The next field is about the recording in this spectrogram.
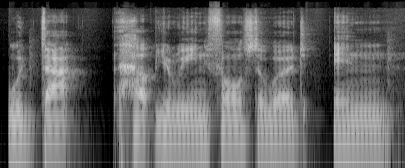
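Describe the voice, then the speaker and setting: Young guy streaming, lowish voice, thinks out loud, lots of restarts and questions to chat. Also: completely flat delivery, slow, smooth. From Hong Kong. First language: Cantonese. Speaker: language-learning streamer. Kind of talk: casual live-stream chat reading viewer comments.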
